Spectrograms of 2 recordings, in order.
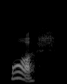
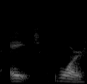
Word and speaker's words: Wash: Wash. There's no R. WORSH. Wash.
